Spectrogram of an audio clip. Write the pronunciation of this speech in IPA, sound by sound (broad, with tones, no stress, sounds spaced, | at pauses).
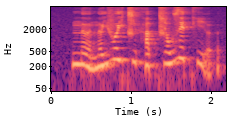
n əː˧˩ n ə˨˦ j v ə˧ j t͡ɕ ɨ̤˨˩ h a˨˩ t̚ t͡ɕ ɔ˨˦ w z e˦˥ t̚ x ḭ˧˨ ə̯ ʔ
